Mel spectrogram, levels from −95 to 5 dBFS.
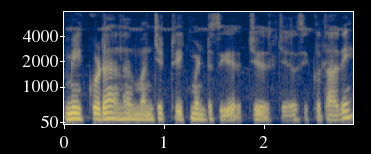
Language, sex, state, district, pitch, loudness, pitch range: Telugu, male, Andhra Pradesh, Anantapur, 150 Hz, -20 LUFS, 100-155 Hz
